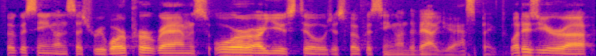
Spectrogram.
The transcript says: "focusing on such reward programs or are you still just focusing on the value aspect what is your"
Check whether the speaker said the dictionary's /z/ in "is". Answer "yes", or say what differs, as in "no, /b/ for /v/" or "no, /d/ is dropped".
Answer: yes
